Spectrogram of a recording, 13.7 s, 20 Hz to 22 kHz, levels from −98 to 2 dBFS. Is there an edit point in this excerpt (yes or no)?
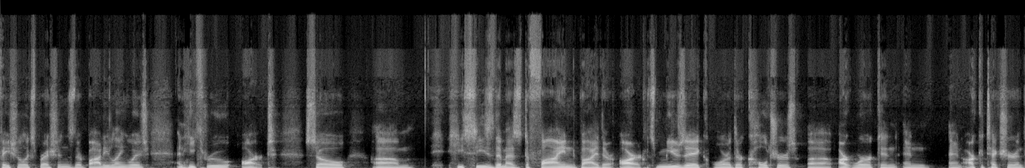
yes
